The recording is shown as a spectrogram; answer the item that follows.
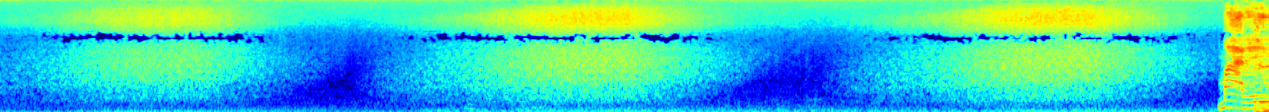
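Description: Ocean surf: waves washing in as three slow swells of hiss, each building and fading over about four seconds.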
